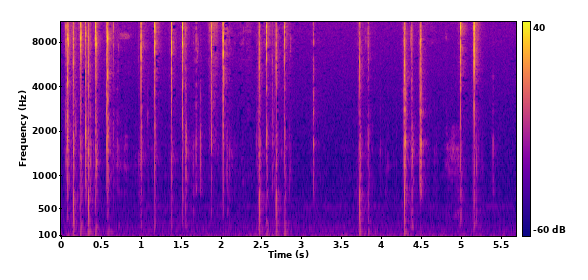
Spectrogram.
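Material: Plastic.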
